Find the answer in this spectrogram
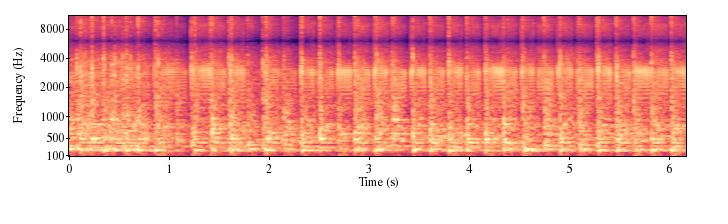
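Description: Several djembe hand drums playing a fast, steady rhythm together, over a jaw harp holding a twanging drone whose overtones sweep up and down.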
